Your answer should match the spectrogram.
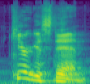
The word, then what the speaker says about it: Kyrgyzstan: i'm not butchering it every single time kyrgyzstan kyrgyzstan that's how we'll pronounce it so this is interesting considering we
